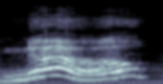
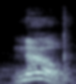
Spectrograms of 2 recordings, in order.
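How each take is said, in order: First: The no sounds soft and hesitant. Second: The no sounds blunt and firm. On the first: The refusal is unsure and could be negotiated. The speaker calls it wrong. "you don't say like" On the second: The refusal is final and not open to debate. The speaker calls it right. "Straight up"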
